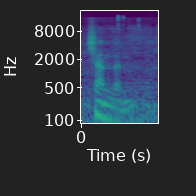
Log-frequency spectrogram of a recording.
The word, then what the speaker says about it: Chandan: Chandan, yes.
